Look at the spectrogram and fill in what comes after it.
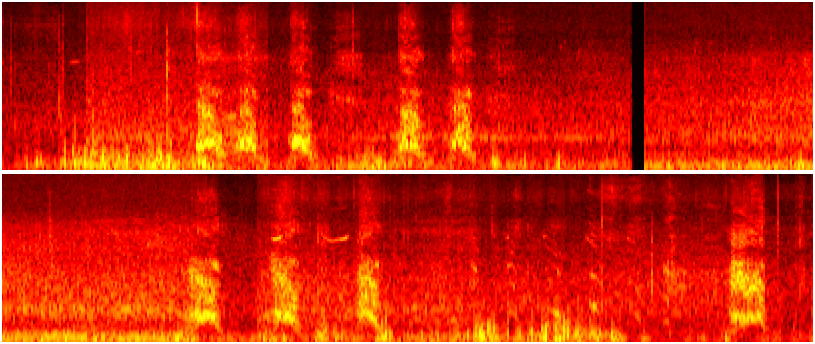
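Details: Three-year-old intact male Pitbull and American Staffordshire Terrier cross, aggressive toward cats, other dogs and people, during a behaviour assessment test: bursts of sharp repeated barks in two bouts, mixed with human voices and handling noise.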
